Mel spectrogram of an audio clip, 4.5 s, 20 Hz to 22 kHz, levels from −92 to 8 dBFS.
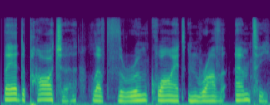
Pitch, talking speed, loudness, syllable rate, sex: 150 Hz, 120 wpm, -16 LUFS, 3.6 syllables/s, male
